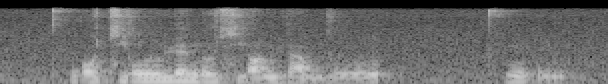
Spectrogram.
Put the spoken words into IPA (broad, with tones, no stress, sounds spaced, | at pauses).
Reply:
kʰ w ɔ˧˥ t͡ɕ j o˥ ʊ̯ l ɥ ɛ˥˧ n ɤ˥˩ ɕ j ɑ˧˥ ŋ j ä˨˩ m j o˧˥ ʊ̯ | pʰ ʊ˥˩ ŋ p ʊ˩ ŋ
